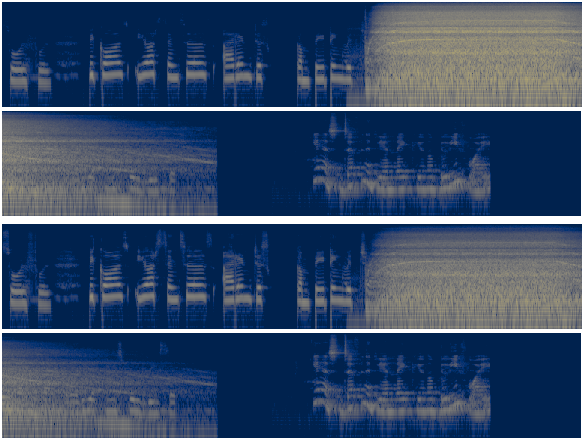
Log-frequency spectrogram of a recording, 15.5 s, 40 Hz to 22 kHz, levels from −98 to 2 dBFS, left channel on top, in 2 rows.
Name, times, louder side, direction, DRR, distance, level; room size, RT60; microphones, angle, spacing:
voice 1, 0.0-3.6 3.9-5.2 5.8-10.1, right 2 dB, 85° right, 3.1 m, -54 dB
Domestic sounds home sounds, 4.9-9.4, left 11 dB, 90° left, 0.5 m, -29 dB
voice 2, 11.8-14.3, right 1 dB, 15° right, 3.4 m, -58 dB
head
